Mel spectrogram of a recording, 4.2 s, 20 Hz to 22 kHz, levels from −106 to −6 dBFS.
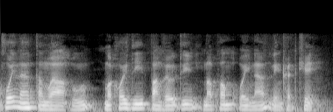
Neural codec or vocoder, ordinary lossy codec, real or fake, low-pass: codec, 16 kHz, 1 kbps, FunCodec, trained on LibriTTS, 50 frames a second; none; fake; 7.2 kHz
